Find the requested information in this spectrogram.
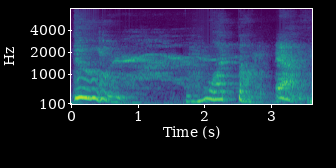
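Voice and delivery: loud, high, drawn-out disbelief with a laugh; imitating friend yelling in laughing shock; stunned shout. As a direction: shout it at your buddy like he's lost his mind. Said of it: "he's like".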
